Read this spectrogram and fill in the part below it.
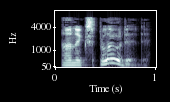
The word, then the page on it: unexploded: British English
